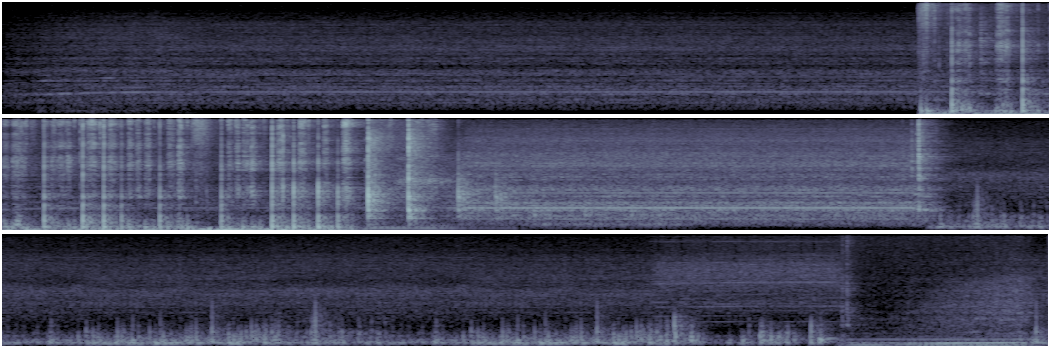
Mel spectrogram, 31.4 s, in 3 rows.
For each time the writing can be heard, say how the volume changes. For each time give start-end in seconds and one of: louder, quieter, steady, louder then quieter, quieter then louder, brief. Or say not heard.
9.2-17.2 louder then quieter.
